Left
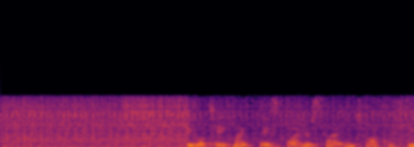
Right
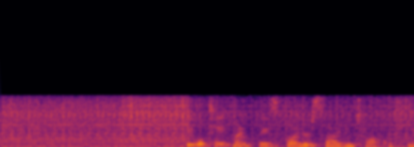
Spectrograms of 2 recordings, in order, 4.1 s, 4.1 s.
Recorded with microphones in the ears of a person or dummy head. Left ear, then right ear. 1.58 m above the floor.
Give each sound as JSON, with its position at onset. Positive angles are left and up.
{"t": 1.9, "sound": "a woman speaking", "side_deg": -75, "distance_m": 1.6}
